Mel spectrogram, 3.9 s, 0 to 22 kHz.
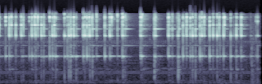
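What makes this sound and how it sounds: Long nails tap quickly across the thin walls of the curved, hollow bowl of an empty clear hurricane glass standing upside down on a towel. Each tap gives a short, bright glassy clink with a brief ring, centered near 3.8 kHz with a steady tone around 1.4 kHz, in an uneven, rapid run of taps.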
